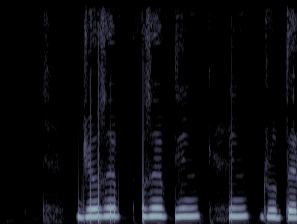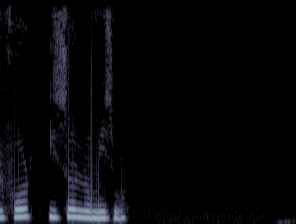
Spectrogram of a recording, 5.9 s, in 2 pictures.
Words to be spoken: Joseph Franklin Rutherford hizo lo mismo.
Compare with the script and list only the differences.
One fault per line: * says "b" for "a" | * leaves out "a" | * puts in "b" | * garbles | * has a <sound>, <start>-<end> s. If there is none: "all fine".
all fine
